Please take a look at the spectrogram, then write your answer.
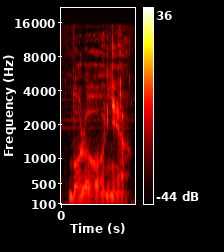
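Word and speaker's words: Bologna: is normally said as bolog you do want to stress on the middle syllable bolog on the low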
